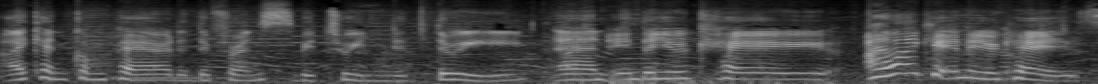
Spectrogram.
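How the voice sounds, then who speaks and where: A woman's voice: a little high, moderate pace, over music. A woman from Turkey candidly answering a street interview, laughing between her remarks. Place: city street outdoors.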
